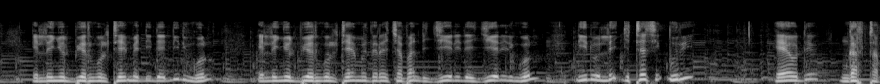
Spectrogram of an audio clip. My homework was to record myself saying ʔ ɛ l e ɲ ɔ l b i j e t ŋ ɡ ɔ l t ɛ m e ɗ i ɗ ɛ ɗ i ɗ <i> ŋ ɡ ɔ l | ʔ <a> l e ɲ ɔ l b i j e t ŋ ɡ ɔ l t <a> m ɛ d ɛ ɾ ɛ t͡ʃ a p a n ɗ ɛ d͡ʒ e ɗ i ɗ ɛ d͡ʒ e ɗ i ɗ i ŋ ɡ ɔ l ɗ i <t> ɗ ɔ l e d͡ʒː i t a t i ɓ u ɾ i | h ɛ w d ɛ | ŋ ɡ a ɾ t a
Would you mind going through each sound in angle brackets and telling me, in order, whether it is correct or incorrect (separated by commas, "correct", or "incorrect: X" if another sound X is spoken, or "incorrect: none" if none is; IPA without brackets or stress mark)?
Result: correct, incorrect: ɛ, incorrect: ɛ, incorrect: none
